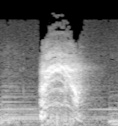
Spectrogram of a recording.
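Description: animal, cats meowing and yowling

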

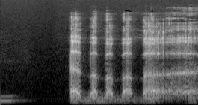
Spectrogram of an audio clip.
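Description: human body sound, burp

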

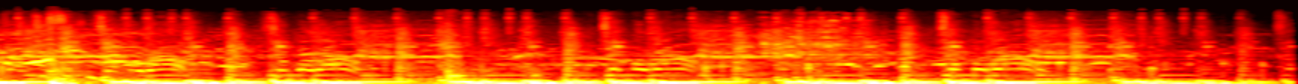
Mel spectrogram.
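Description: impact, glass smashing

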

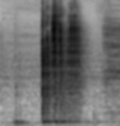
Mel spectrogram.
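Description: dice being rolled

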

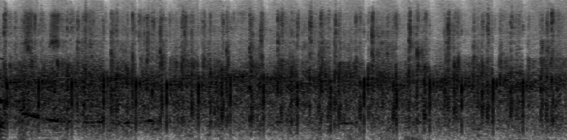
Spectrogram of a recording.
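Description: crowd, audience clapping

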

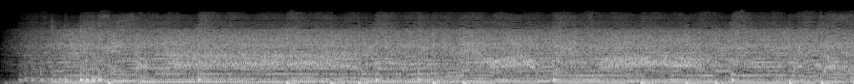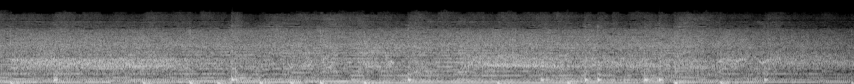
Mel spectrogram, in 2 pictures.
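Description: screamed vocals

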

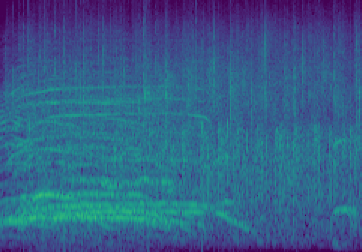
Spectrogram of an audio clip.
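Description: crowd, audience applauding

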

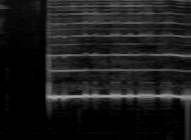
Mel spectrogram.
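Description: signal or alarm, siren sound effect

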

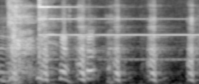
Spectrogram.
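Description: signal or alarm, bell ringing

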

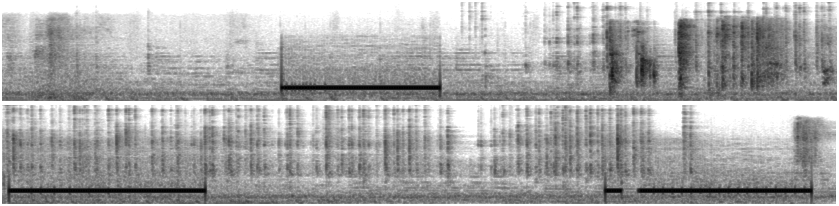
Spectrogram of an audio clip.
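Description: signal or alarm, telephone ringing tone

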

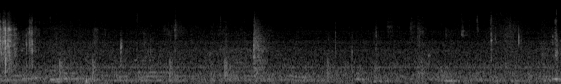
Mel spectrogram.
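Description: food or drink, sipping water

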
